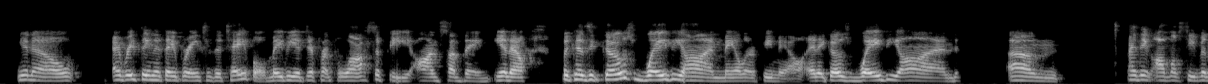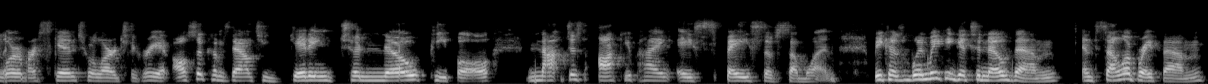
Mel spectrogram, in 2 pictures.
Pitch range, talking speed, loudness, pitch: 165-200 Hz, 175 wpm, -19 LUFS, 180 Hz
